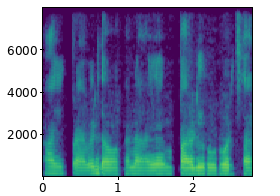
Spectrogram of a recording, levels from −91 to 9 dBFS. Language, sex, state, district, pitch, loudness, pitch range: Marathi, male, Maharashtra, Chandrapur, 145 Hz, -17 LUFS, 145-150 Hz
